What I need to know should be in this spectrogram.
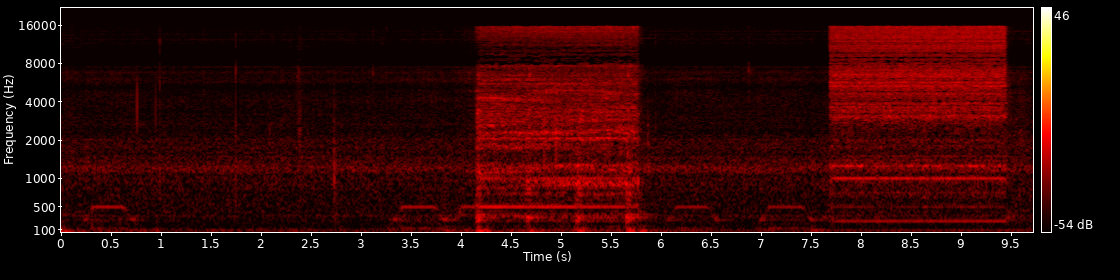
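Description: Stepper tones step up and down, broken by two rough buzzing bursts of a second or two each; the motor is grinding, cause unclear.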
